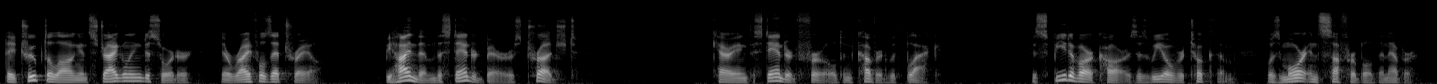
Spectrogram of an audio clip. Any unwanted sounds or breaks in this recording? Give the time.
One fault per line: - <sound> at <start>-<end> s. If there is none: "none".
none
